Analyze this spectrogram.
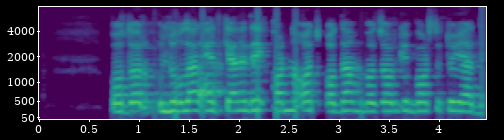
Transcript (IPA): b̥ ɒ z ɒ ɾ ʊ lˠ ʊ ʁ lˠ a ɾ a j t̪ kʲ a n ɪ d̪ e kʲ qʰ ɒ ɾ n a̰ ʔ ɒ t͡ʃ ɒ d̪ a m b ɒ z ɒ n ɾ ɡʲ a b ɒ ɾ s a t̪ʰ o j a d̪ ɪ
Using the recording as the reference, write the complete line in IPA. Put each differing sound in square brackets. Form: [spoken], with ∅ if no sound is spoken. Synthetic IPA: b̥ ɒ z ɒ ɾ ʊ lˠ ʊ ʁ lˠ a ɾ a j t̪ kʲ a n ɪ d̪ e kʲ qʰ ɒ ɾ n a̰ ʔ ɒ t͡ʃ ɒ d̪ a m b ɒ z ɒ [∅] ɾ ɡʲ a b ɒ ɾ s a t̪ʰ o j a d̪ ɪ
